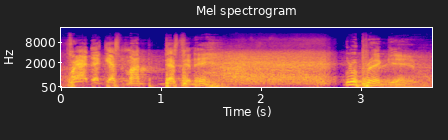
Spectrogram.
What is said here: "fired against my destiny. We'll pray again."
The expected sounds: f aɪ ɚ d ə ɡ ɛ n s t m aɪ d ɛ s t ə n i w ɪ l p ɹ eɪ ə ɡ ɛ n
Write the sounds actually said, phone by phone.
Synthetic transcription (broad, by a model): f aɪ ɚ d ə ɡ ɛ s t m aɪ d ɛ s t ə n i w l p ɹ eɪ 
